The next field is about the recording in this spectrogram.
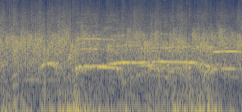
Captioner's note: cheering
